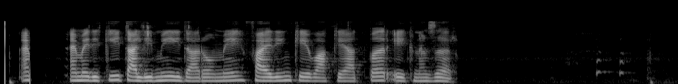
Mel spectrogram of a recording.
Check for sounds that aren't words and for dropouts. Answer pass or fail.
fail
